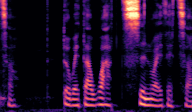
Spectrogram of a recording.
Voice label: "wats", Welsh

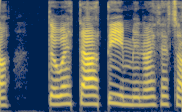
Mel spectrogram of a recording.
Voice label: "dim", Welsh

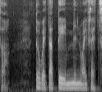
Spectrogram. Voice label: "dim", Welsh

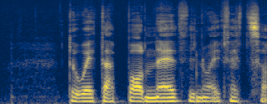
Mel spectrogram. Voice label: "bonedd", Welsh

